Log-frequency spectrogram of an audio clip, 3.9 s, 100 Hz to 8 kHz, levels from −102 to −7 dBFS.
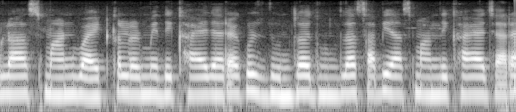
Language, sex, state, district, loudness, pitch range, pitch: Hindi, female, Bihar, West Champaran, -14 LUFS, 195-205 Hz, 200 Hz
